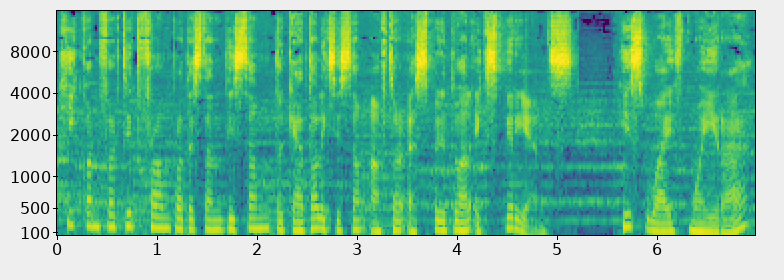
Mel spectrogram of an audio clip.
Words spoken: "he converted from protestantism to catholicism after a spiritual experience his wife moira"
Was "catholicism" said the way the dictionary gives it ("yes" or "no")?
no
